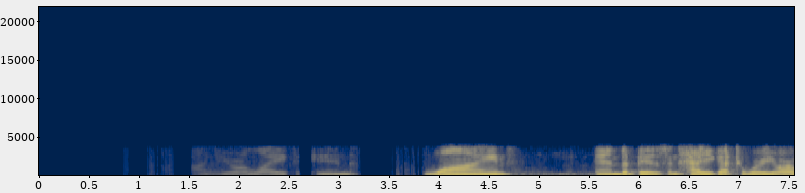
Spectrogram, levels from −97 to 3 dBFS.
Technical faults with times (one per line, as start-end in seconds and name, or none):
0.00-7.56 iLBC codec
0.00-3.96 truncation distortion on a fade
